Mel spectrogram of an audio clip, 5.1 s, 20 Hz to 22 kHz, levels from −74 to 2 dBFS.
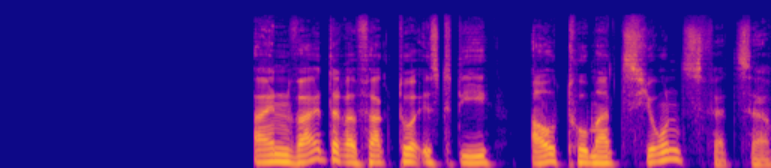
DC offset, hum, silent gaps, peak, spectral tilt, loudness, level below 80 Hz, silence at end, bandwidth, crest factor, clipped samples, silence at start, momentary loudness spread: under 0.1%; none; none; 0 dBFS; -5.5 dB/octave; -16 LUFS; -44 dBFS; 0 s; 16 kHz; 16 dB; under 0.1%; 1.7 s; 6 LU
